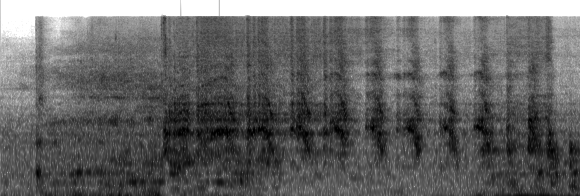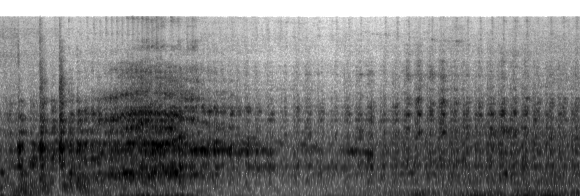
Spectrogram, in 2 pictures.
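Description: Freshly overhauled Tata Ace Mega turbo-diesel engine turning over on its starter motor with the injector connector unplugged, so it cranks without firing. The cranking beats at about five pulses a second for about three seconds, then turns rougher and uneven.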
